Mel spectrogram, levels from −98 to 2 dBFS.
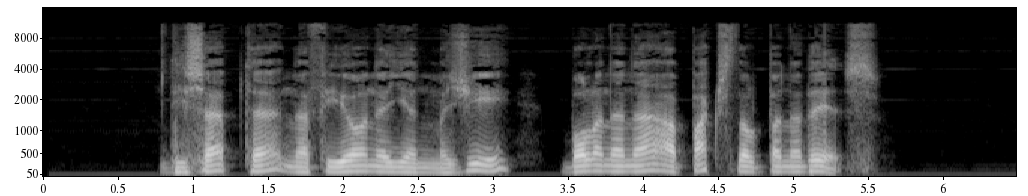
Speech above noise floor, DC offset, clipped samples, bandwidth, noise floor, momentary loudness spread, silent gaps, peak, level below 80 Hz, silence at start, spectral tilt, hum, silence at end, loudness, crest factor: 51 dB; under 0.1%; under 0.1%; 11.5 kHz; -73 dBFS; 8 LU; none; -6 dBFS; -50 dBFS; 0.8 s; -6.5 dB/octave; none; 0.95 s; -23 LUFS; 18 dB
